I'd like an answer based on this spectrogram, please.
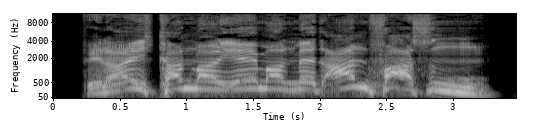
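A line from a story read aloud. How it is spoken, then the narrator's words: Gruff bluster. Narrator (German): polterte er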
